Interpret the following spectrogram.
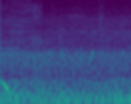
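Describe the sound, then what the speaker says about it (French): Farm geese on the attack, honking and squawking at close range over a steady rustling background, with the calls continuous for a couple of seconds. "On se fait attaquer par des oies les gars,"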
